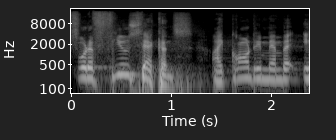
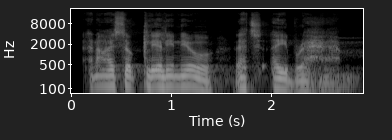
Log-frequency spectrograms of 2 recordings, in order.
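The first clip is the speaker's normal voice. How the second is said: ordinary delivery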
